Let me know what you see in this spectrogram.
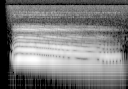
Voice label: cat massage lady mmmmmm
